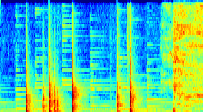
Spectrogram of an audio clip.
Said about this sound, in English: The same knock every time. Oh. No, there was pizzazz on the end.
